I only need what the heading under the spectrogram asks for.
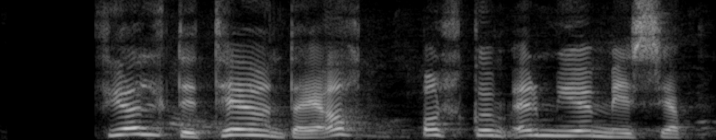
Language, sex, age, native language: Icelandic, female, 40-49, Icelandic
